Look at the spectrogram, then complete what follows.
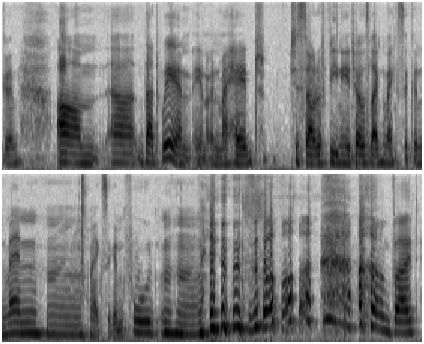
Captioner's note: laughs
